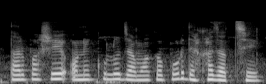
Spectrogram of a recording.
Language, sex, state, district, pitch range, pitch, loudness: Bengali, female, West Bengal, Alipurduar, 205-235 Hz, 220 Hz, -15 LUFS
